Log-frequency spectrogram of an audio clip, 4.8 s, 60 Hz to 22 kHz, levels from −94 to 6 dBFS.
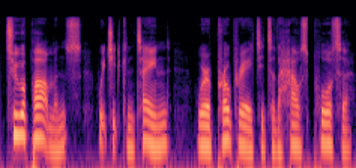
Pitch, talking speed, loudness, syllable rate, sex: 135 Hz, 140 wpm, -21 LUFS, 5.2 syllables/s, male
